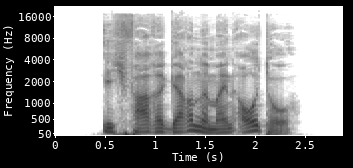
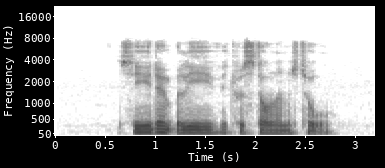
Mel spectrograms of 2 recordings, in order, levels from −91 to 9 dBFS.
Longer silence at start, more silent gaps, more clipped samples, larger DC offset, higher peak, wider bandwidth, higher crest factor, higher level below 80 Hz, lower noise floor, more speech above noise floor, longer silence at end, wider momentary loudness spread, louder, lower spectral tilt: second, 0.5 s vs 0.65 s; neither; neither; neither; about the same, -4 dBFS vs -6 dBFS; first, 18 kHz vs 7.8 kHz; about the same, 16 dB vs 18 dB; first, -34 dBFS vs -44 dBFS; second, -39 dBFS vs -75 dBFS; second, 21 dB vs 52 dB; about the same, 0.55 s vs 0.45 s; second, 8 LU vs 14 LU; first, -19 LUFS vs -23 LUFS; about the same, -6.5 dB/octave vs -6.5 dB/octave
